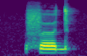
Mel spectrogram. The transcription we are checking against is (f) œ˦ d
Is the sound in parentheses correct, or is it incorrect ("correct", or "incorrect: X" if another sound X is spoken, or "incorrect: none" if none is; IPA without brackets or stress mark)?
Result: correct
